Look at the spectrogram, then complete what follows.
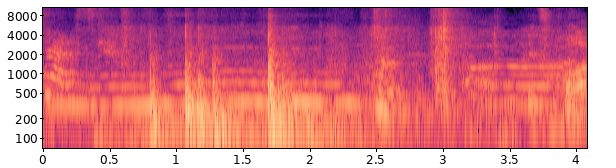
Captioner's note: dying groans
